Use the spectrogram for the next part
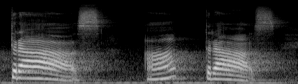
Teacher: a sílaba forte a sílaba tônica de atrás é o trás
